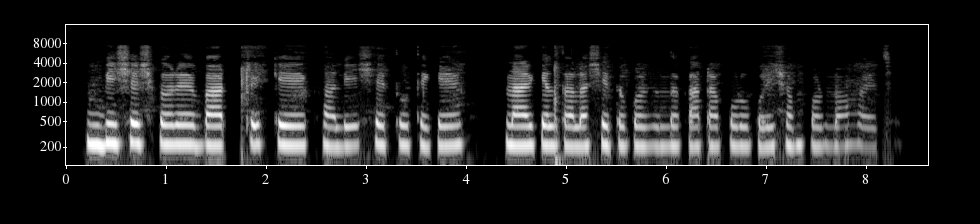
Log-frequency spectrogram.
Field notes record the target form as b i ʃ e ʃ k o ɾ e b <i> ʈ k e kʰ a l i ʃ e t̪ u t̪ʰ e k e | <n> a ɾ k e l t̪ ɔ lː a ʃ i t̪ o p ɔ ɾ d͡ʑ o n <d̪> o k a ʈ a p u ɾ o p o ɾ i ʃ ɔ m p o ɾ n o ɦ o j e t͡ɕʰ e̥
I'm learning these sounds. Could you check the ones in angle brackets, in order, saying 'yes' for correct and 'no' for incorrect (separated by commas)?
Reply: no, yes, no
